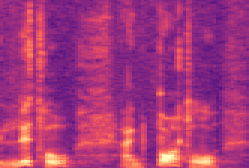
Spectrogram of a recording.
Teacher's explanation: and forward so when we're saying words with t's and d's our tongue is sitting forward on our gum ridge almost touching our front teeth but not quite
